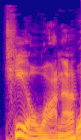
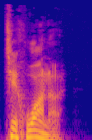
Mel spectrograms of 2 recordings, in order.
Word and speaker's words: Tijuana: I found out, by the way, it is not Tijuana. – What is it? – Tijuana. – That's how you pronounce it. – I don't speak a word of Spanish, but I know it's Tijuana now.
